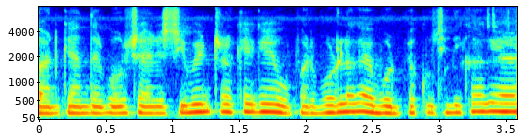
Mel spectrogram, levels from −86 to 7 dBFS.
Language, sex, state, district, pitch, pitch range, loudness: Hindi, female, Haryana, Charkhi Dadri, 185 Hz, 175-210 Hz, -14 LUFS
